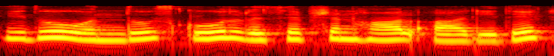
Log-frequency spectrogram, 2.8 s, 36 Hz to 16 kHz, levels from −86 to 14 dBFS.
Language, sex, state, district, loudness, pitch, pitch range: Kannada, female, Karnataka, Bangalore, -14 LUFS, 230 Hz, 210-245 Hz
